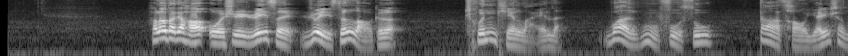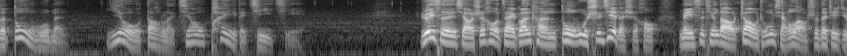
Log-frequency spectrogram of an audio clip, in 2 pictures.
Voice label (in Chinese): 电台节目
